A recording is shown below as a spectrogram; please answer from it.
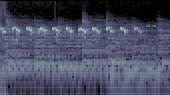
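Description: A Jacky winter, a small brown Australian flycatcher-like robin, sings a quick run of high, clear chirps repeated steadily in a regular series at moderate distance, over a constant low background hum.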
